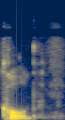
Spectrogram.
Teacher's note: you have to hold the L position for a longer duration than you think you need to, probably, so that the L can be heard.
